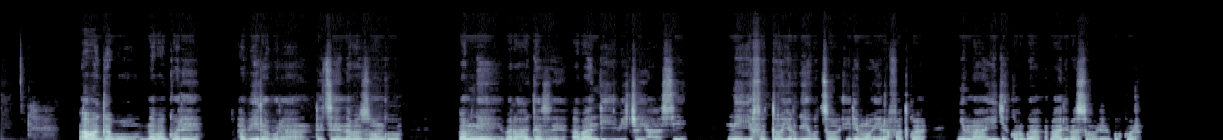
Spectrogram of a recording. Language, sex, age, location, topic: Kinyarwanda, male, 18-24, Kigali, health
